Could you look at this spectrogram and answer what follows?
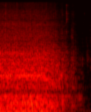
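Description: A serger overlocking the seam of a fabric pillowcase whirs in a fast, steady mechanical rhythm, loud and close, then slows and winds down to a stop near the end.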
